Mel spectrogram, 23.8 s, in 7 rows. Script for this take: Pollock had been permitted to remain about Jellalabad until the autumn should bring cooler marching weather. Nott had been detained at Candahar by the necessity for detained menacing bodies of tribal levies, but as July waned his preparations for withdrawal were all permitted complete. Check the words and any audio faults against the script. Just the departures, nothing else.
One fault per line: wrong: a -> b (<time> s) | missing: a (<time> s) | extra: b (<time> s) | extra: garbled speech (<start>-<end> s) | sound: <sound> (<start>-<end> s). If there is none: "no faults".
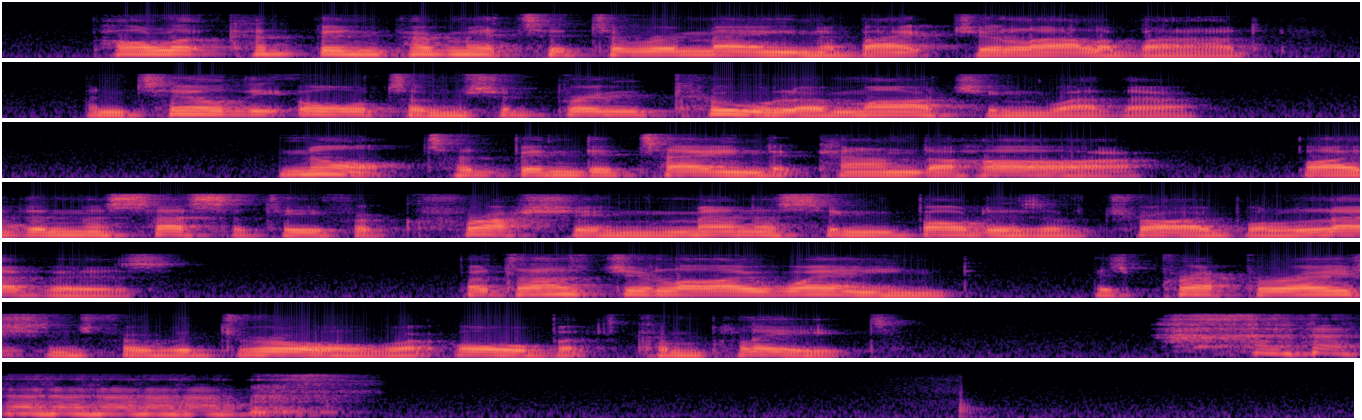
wrong: detained -> crushing (11.1 s)
wrong: permitted -> but (18.3 s)
sound: laugh (19.8-21.3 s)
sound: thud (22.5-23.0 s)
